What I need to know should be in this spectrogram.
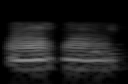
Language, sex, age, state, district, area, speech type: Assamese, male, 18-30, Assam, Goalpara, urban, conversation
